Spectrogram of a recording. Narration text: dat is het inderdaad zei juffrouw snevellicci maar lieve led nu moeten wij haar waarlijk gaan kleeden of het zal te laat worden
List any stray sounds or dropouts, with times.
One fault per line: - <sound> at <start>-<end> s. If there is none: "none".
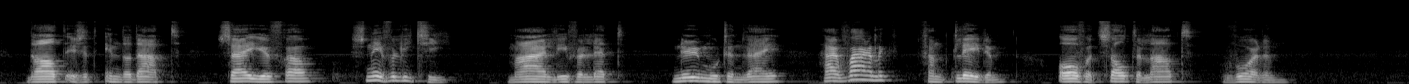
none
